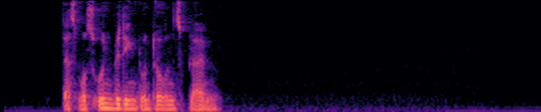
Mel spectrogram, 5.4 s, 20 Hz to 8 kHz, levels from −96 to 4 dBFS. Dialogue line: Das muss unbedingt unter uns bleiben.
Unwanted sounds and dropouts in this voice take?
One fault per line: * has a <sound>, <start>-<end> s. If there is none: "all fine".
all fine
